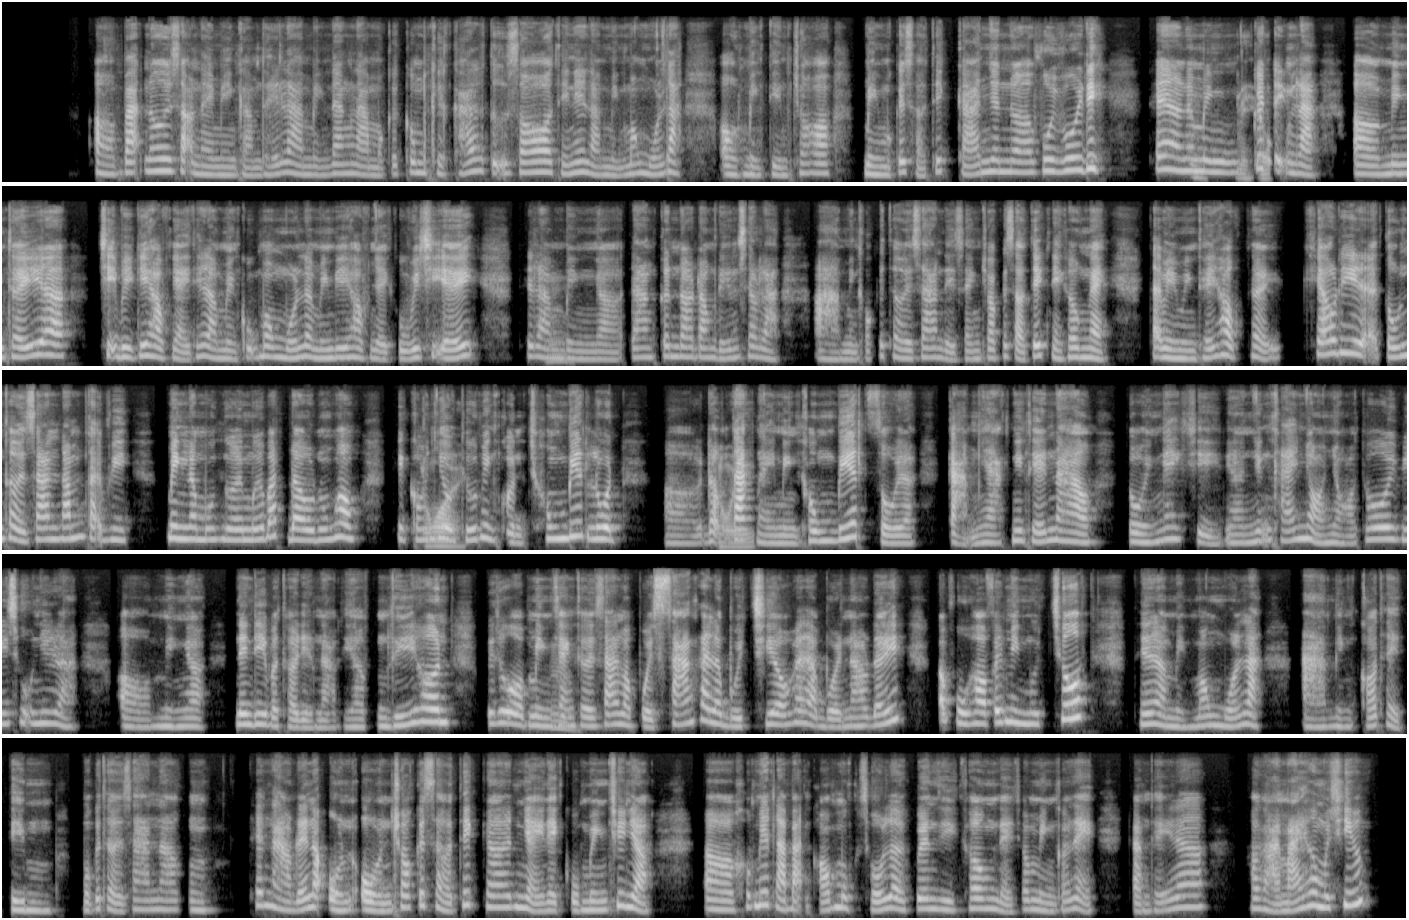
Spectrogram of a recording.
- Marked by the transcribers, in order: tapping; "việc" said as "kiệc"; "xíu" said as "síu"
- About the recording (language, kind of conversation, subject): Vietnamese, advice, Làm sao để tìm thời gian cho sở thích cá nhân của mình?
